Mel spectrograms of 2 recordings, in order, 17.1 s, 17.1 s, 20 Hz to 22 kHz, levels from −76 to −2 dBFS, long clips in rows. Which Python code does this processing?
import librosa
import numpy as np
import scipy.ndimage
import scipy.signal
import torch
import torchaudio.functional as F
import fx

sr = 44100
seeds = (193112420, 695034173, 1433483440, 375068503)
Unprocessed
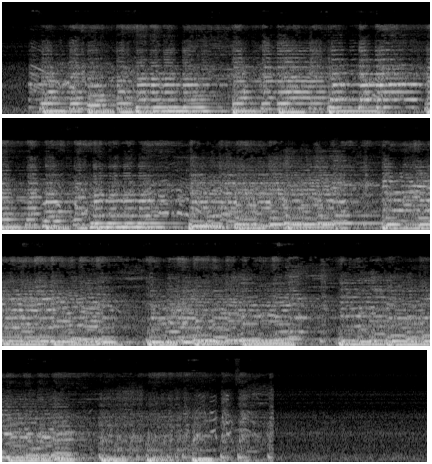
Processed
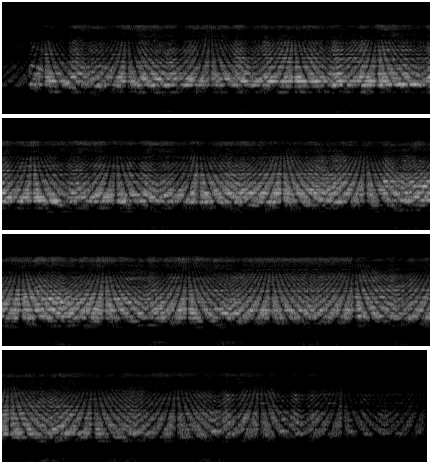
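

y = scipy.signal.sosfilt(scipy.signal.ellip(4, 1.0, 50, 1200.0, 'highpass', fs=sr, output='sos'), x)
y = fx.high_shelf(y, sr, hz=7900.0, db=-8.0)
y = fx.echo_feedback(y, sr, ms=685, feedback_pct=39, wet_db=-3.5)
y = fx.room_shoebox(y, sr, seeds[0], volume_m3=410.0, walls='furnished', distance_m=3.2)
y = fx.spec_freeze(y, sr, seeds[1], at_s=11.03, hold_s=1.03)
y = fx.flanger_cancel(y, sr, hz=1.2, depth_ms=2.4)
y = y * 10.0 ** (-5.5 / 20.0)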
